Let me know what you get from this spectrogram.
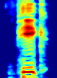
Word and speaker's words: Peek: Das heißt Peek und Kloppenburg. Explizit Peek. Ja. Peek. Und da wird auch sehr viel Wert drauf gelegt in der Werbung, dass das so ausgesprochen wird.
